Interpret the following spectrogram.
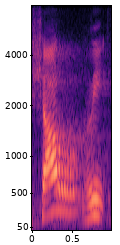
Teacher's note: syar itunya tafkhim, bibirnya maju, ri tarkik, bibirnya mundur gitu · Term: tafkhim dan tarkiknya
